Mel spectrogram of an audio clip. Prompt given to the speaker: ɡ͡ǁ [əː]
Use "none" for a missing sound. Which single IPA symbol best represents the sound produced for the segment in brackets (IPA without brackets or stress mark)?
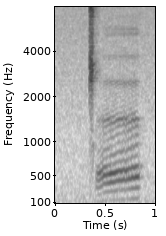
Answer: əː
